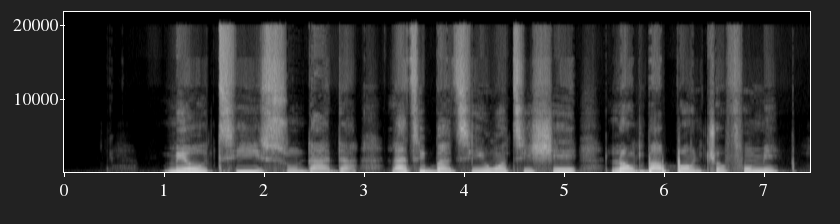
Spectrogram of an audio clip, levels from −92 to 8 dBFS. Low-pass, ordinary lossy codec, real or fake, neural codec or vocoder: none; none; real; none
